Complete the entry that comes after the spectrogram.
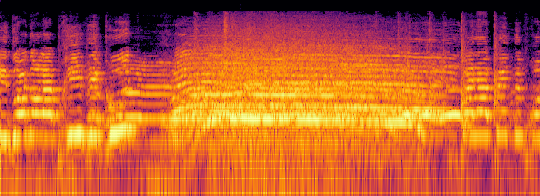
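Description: Improv theatre audience at a bar show, including children on stage, shouting and cheering loudly in one sustained roar lasting a few seconds, bracketed by brief speech before and after.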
